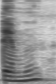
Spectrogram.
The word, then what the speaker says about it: Temu: तो जैसा कि मैंने पहले एक वीडियो अपलोड की थी टेमू के बारे में, तो मैं आपको क्लियर कर दूं कि इसकी प्रोनाउंसिएशन है टेमू, ना कि टीमू।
